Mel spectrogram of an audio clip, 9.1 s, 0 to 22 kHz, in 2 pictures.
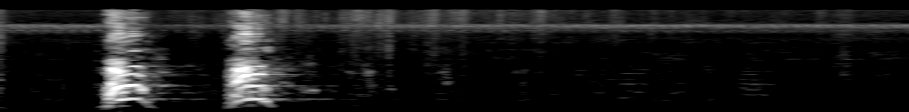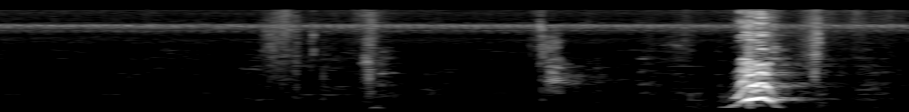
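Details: Two spunky Basset Hounds, aged 10 and 7, in the countryside of upstate New York, give deep, loud barks: two quick ones close together, then another after a pause.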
